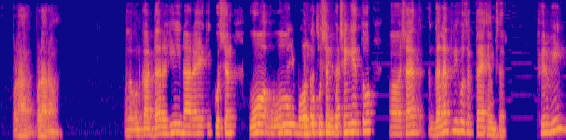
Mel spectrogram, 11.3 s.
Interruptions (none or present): present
